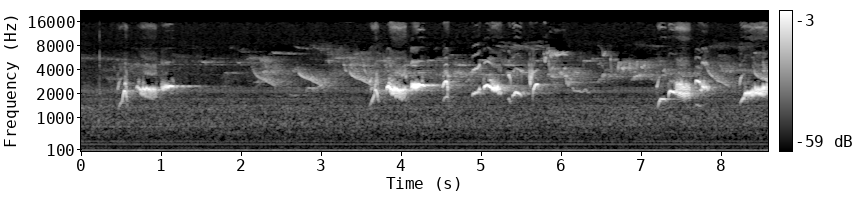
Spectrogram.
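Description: A Eurasian blackbird sings short, mellow fluted phrases, each ending in a higher, scratchy twitter, with brief pauses between. A steady low hum runs underneath.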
